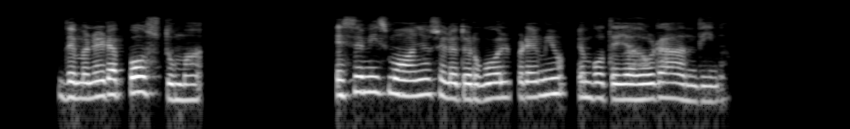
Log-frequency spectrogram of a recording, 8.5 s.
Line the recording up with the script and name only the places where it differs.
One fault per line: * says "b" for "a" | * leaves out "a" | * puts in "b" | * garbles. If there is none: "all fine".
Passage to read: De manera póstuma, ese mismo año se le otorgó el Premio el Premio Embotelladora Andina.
* leaves out "el Premio"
